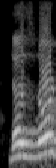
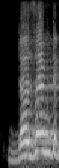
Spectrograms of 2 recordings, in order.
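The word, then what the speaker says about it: doesn't: डज नॉट, और डज नॉट को ही short में डजंट कहा जाता है, और इसका अमेरिकन इंग्लिश में प्रोनाउंसिएशन होता है डजन। डजंट और डजन आप कहा जाता है।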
